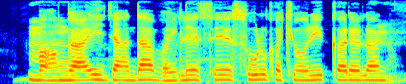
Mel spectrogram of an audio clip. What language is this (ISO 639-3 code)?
bho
